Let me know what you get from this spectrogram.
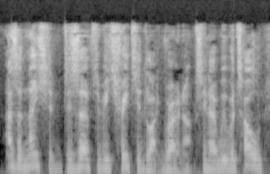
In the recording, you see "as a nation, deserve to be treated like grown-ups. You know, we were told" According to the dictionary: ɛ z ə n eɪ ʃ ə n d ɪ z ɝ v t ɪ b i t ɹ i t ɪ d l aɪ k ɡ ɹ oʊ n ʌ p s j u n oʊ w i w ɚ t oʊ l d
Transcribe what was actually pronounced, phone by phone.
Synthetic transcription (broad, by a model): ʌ z ə n eɪ ʃ ə n d ɪ z ɝ v t ɪ b i t ɹ i t ɪ d l aɪ k ɡ ɹ oʊ n ʌ p s j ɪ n oʊ w i w ɚ t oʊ l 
